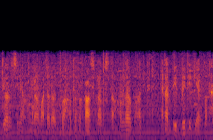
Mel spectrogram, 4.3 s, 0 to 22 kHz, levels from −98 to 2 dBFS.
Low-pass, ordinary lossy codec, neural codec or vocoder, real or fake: 5.4 kHz; Opus, 32 kbps; none; real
